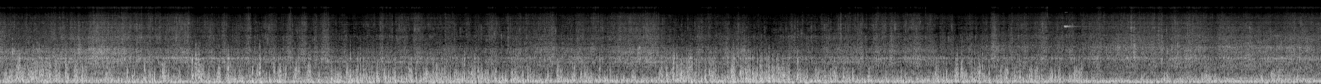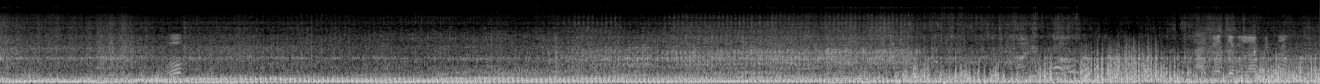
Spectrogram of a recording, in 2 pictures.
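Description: Wind buffets the microphone steadily.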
